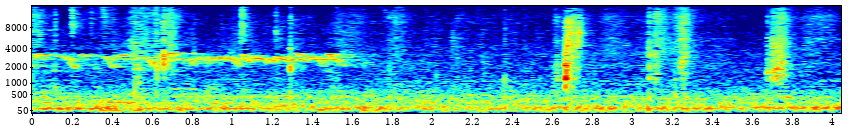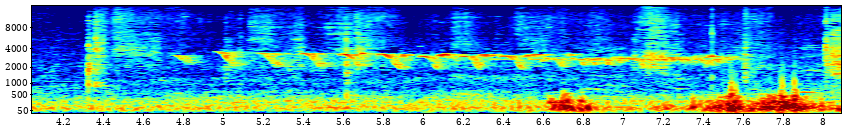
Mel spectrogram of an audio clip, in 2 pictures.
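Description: A bird calling in two quick chattering trills of high notes, one at the start and another about five seconds in. A low rumble comes near the end.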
